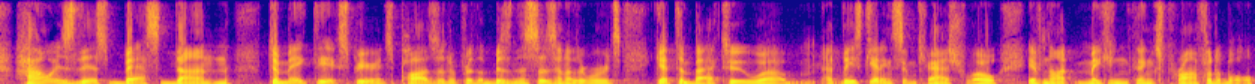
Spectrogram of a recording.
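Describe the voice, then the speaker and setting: A man with a normal speaking voice talks with lively intonation on a very clean recording with a silent background. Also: fairly low pitch for a man, moderate pace. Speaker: radio host. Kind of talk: radio interview.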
